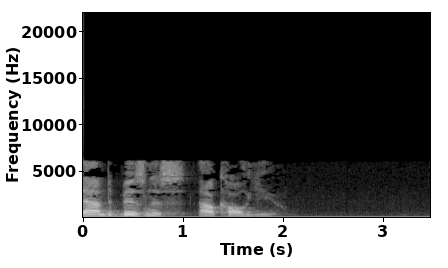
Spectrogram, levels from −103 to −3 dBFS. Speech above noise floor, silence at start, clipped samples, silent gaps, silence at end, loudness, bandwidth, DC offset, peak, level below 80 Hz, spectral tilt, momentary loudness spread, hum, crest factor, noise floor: 21 dB; 0 s; under 0.1%; none; 0 s; -31 LUFS; 6.4 kHz; under 0.1%; -14 dBFS; -50 dBFS; -5 dB/octave; 19 LU; none; 20 dB; -51 dBFS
